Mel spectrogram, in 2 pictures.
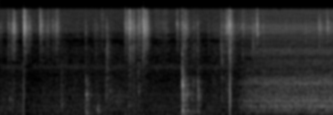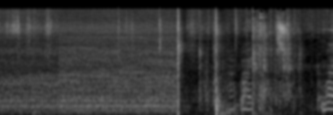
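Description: A few sharp clicks and knocks of tools being handled, then a handheld craft heat tool runs for about four seconds with a steady whirring hum, drying the wet paint on a paper tag. It cuts off suddenly and is followed by more knocks of handling.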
